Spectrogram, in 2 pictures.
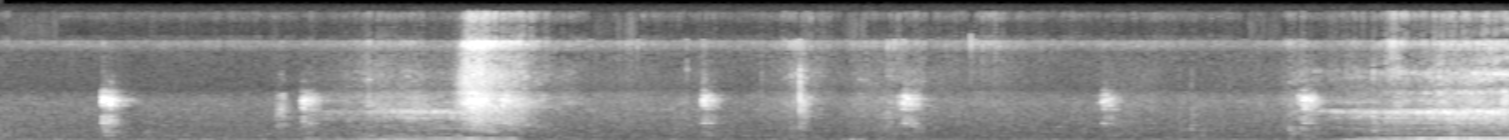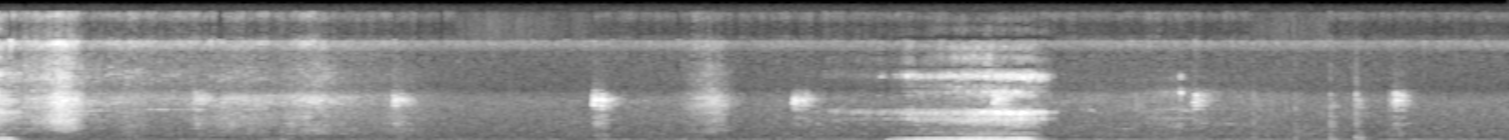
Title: sleeping & snoring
